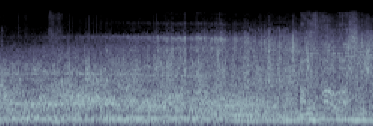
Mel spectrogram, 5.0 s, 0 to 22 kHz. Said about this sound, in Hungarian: Van egy, igen, egy Spitfire 9-es, ami még ugye Merlin motoros, nem Griffon, mint a későbbiek.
